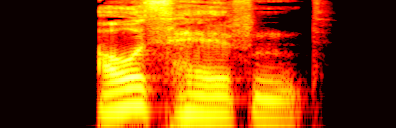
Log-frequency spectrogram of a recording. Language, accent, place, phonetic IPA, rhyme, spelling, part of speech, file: German, Germany, Berlin, [ˈaʊ̯sˌhɛlfn̩t], -aʊ̯shɛlfn̩t, aushelfend, verb, De-aushelfend.ogg
- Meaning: present participle of aushelfen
